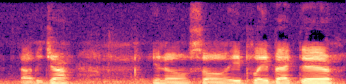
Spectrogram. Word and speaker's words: Abidjan: Just in case, a couple of you Ivorians is tuned in and y'all say, oh, you didn't pronounce it right. Abidjan.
